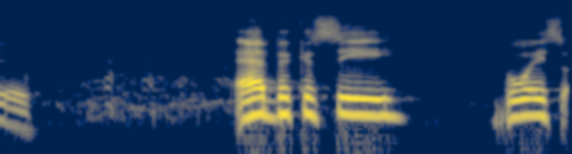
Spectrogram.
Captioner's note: laughter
